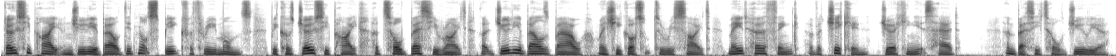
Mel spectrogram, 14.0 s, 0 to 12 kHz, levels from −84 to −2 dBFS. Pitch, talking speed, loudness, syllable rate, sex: 130 Hz, 175 wpm, -20 LUFS, 4.4 syllables/s, male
